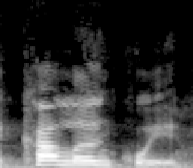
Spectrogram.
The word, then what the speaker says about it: Kalanchoe: chamar mesmo né mas dizem aí que a pronúncia correta é calango Olha só como eles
